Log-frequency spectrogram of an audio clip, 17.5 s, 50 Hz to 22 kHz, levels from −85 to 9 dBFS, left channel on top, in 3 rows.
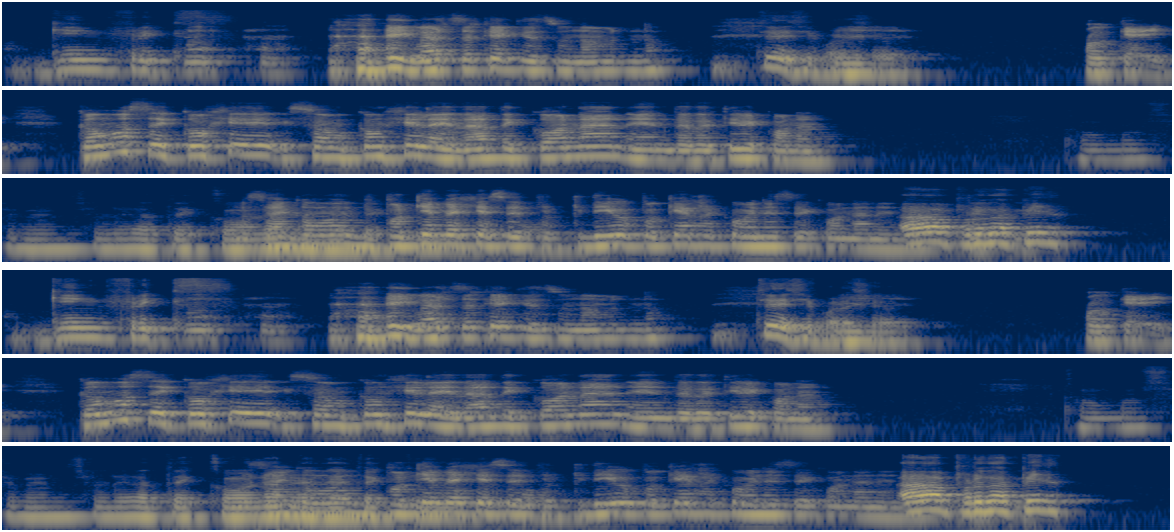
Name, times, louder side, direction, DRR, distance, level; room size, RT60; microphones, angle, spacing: voice 1, 0.2-1.0 3.8-4.5 11.2-14.0 16.2-17.0, right 3 dB, 35° right, 0.4 m, -27 dB
voice 2, 0.9-3.8 4.1-4.5 5.4-10.0 12.8-16.2, left 2 dB, 25° left, 0.4 m, -28 dB
3.5 x 2.7 x 2.6 m
head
